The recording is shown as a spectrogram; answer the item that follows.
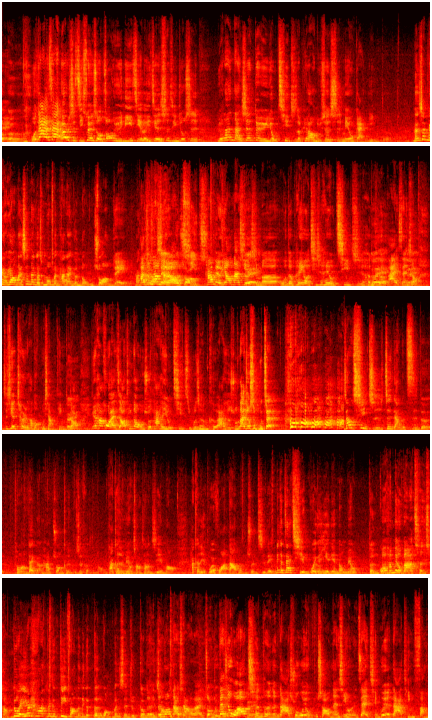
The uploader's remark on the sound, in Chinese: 喝酒那些事系列由於是試錄集，收音設備非常陽春，請海涵～。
